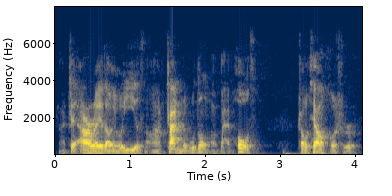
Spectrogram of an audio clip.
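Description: A man telling a story in chatty storyteller style with lively asides. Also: mid-range voice, a little fast, lo-fi sound.

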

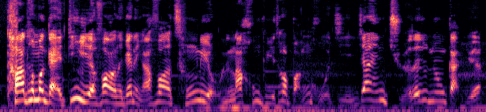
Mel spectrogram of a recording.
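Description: A man's voice: sits high, fast talker, soft background music. A man telling a ghost story in casual chat, swearing and acting out quoted lines. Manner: swearing, animated retelling with quoted dialogue. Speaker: storyteller guest on a live-stream show.

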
